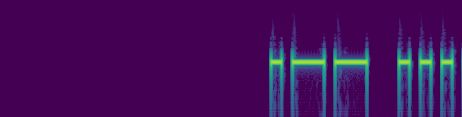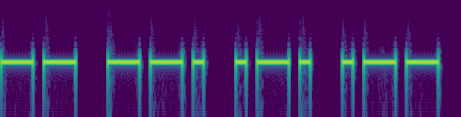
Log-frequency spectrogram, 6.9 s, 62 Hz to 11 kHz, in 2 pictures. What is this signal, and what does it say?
Morse code, heard as a keyed tone, about 15 wpm, 700 Hz. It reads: W3GRW
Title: USA Call Signs - 5 Characters - Repeated 2x - 15wpm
